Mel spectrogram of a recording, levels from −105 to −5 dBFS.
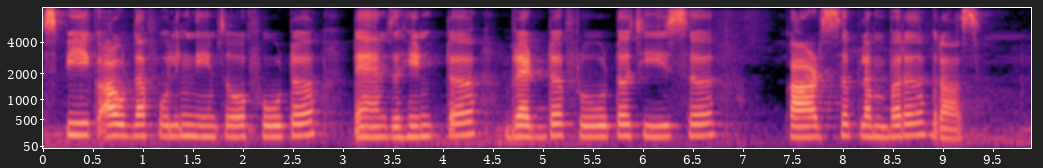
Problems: background sounds at intervals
